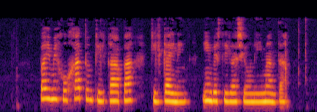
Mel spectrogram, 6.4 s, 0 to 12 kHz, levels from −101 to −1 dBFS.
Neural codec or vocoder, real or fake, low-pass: none; real; 7.2 kHz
